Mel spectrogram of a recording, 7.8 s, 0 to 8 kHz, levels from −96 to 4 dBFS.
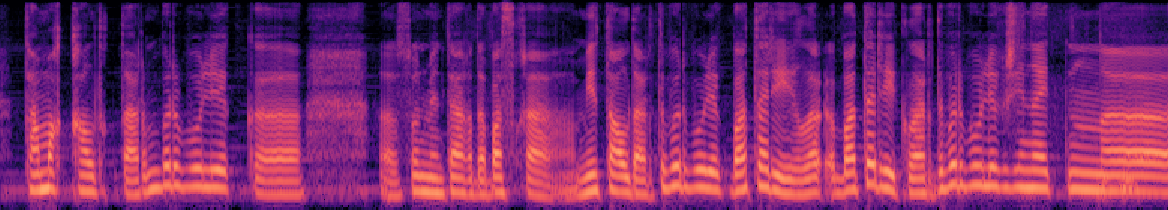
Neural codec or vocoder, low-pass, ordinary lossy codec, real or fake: none; none; none; real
